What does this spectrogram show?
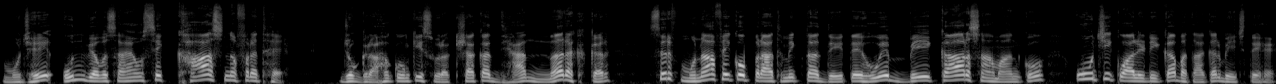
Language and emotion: Hindi, disgusted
